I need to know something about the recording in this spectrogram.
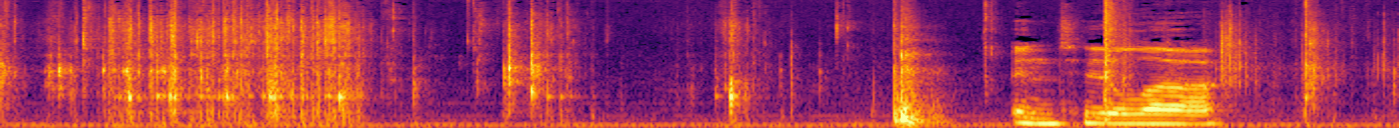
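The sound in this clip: Crinkling and crumpling of medication packaging as someone handles it to take pills, a scattered run of papery crackles and crushing sounds, with a voice briefly heard near the end.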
